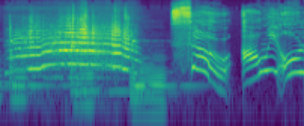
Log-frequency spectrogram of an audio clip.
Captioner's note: trumpeting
